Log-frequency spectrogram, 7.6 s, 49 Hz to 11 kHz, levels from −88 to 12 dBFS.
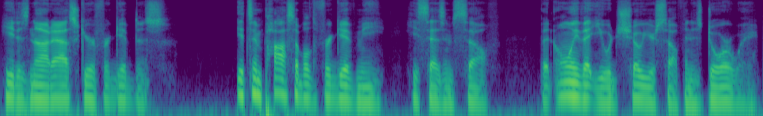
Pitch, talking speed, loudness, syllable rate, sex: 95 Hz, 175 wpm, -20 LUFS, 5.8 syllables/s, male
